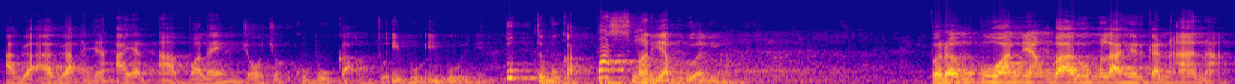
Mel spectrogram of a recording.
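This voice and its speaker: A man, preaching in a lively religious lecture, teasing the crowd with questions and chanting verses. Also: on the low side, a little slow. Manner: playful, teasing questions, chanted Quran recitation. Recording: echoey hall with long reverb.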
